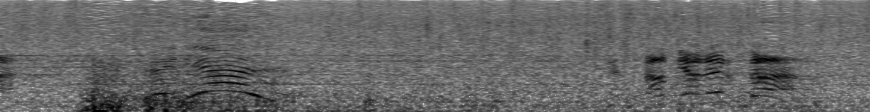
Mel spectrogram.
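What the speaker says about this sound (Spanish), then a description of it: "¡Espera que pase la tormenta!" A thunderstorm with rain sets the scene in the Tomb Raider video game, a steady hiss of rain under low rumbles, with voices calling out twice.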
